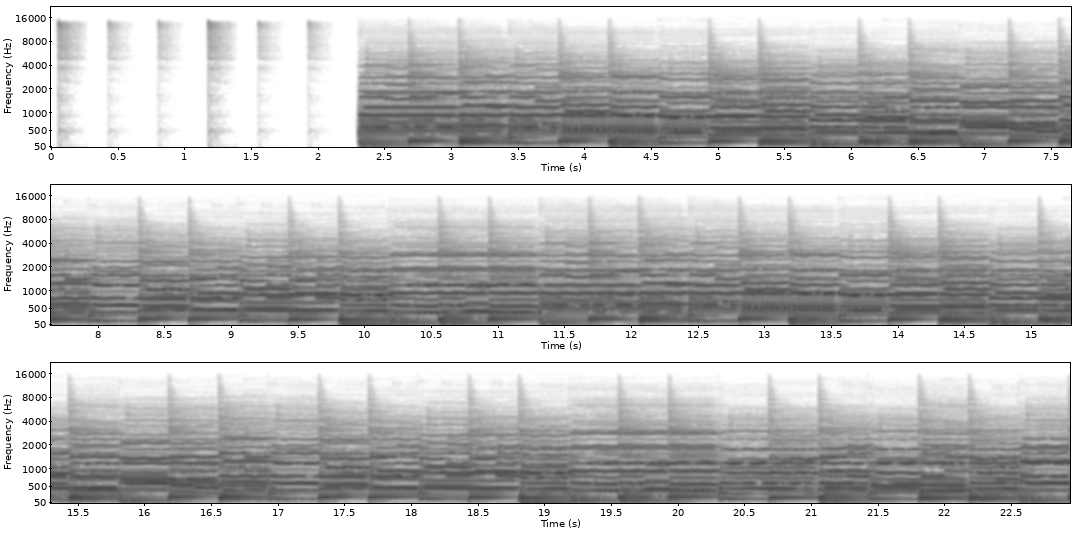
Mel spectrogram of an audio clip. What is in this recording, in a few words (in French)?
Bourree; Bourree Du Plaix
